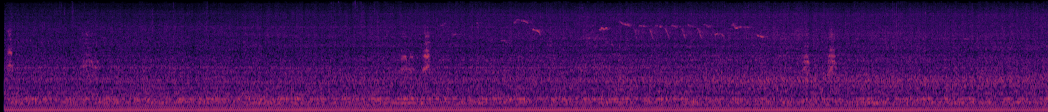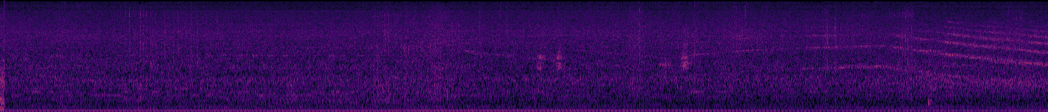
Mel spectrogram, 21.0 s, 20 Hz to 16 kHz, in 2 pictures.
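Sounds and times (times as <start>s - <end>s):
diesel boat engine droning: 0.0s - 20.9s
duck quacking: 4.0s - 4.4s.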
